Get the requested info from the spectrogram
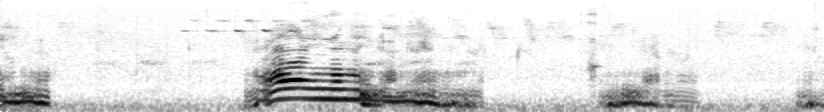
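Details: Bengal kitten, a loud visitor, vocalising while eating: low, drawn-out growly meows in three bursts, the middle one longest and loudest with a wavering tone, separated by pauses in an indoor setting.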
